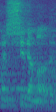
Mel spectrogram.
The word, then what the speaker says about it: Machinima: No, it's called Machinima. So why? So how did this pronunciation?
